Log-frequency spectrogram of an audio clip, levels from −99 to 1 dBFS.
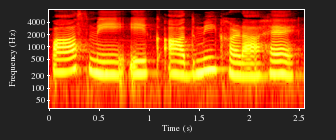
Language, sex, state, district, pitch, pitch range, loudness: Hindi, female, Punjab, Fazilka, 225 Hz, 220-250 Hz, -16 LUFS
